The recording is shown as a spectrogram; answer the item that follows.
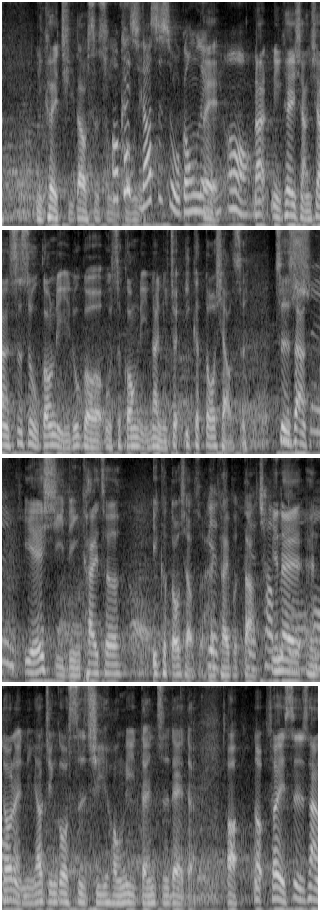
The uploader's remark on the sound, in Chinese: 2022 Taipei Cycle台北國際自行車展-Live Podcast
